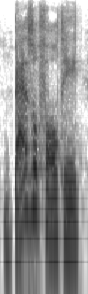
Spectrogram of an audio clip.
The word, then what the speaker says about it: Basil Fawlty: And the reason why I wanted to hit that specifically was because the character of Basil Fawlty, and yes, I pronounced it correctly. Thank you. Basil Fawlty was so acerbic.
